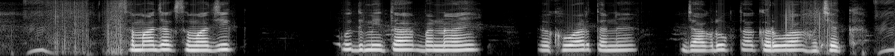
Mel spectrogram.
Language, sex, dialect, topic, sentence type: Magahi, female, Northeastern/Surjapuri, banking, statement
